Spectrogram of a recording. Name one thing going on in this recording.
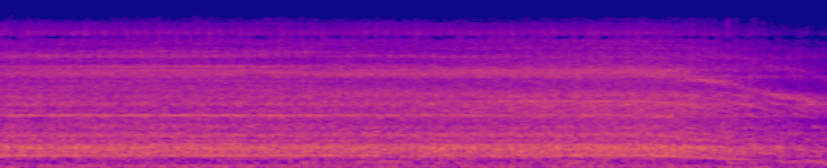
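A stand mixer whirs steadily, then winds down and slows.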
